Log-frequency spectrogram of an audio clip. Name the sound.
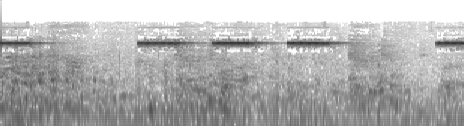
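fire alarm going off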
